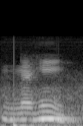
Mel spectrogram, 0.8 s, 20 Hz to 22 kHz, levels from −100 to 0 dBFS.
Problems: constant background noise, low volume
